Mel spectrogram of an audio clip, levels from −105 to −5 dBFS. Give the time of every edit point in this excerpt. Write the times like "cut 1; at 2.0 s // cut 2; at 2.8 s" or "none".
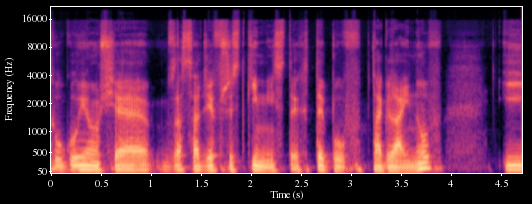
cut 1; at 3.2 s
